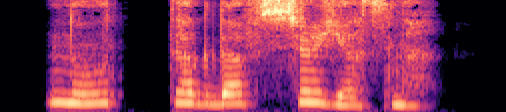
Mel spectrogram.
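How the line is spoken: Trembling voice. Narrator (Russian): сказала я дрожащим голосом

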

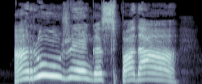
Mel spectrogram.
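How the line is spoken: Shouting. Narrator (Russian): крикнул кот

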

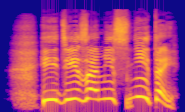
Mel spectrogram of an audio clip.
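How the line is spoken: Shouting over whining bullets. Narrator (Russian): крикнула она сквозь визг пуль

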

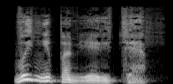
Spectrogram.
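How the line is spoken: Sighing. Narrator (Russian): академик вздохнул

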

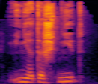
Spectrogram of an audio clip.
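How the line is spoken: Wheezing, hoarse. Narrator (Russian): Просипел он

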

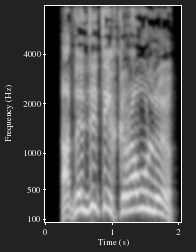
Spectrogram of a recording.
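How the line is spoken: Shouted. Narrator (Russian): закричал он

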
